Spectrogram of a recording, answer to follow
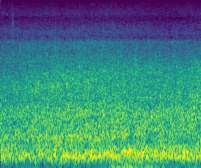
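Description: Water rushing steadily over a beaver dam, spilling down a drop of about half a metre.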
